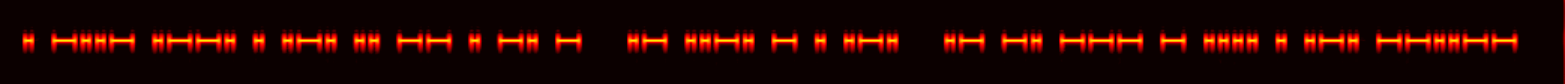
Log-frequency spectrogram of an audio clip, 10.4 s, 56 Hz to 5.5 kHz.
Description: Morse code, heard as a keyed tone, about 25 wpm, 600 Hz. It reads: EXPERIMENT AFTER ANOTHER,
